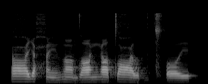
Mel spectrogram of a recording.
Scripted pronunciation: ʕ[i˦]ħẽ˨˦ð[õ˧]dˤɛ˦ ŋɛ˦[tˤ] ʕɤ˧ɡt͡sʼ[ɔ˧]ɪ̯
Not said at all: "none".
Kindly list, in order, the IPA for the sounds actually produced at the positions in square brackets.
i˦, õ˧, tˤ, ɔ˧

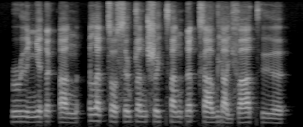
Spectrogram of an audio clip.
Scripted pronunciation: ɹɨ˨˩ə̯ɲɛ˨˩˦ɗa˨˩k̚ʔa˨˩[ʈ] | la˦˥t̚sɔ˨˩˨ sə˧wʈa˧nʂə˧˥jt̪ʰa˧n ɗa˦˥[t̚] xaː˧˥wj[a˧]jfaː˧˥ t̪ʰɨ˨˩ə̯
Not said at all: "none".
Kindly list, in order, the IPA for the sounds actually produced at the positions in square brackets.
n, t̚, a˨˩

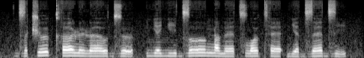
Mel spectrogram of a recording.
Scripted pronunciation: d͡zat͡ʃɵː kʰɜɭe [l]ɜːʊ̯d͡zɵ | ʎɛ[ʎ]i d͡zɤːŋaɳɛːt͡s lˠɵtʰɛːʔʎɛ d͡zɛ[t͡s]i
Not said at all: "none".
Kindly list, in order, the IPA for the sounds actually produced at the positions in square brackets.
ɭ, ʎ, d͡z

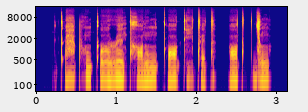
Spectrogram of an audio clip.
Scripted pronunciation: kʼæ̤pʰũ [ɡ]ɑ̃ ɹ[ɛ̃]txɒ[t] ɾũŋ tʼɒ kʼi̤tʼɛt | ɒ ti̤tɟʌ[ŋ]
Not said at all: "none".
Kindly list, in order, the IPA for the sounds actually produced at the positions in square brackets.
kʼ, ɛ̃, none, ŋ

